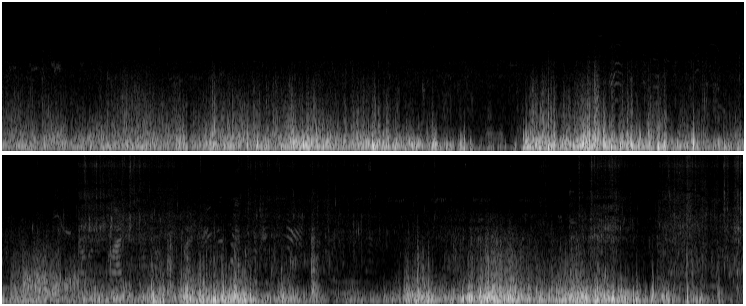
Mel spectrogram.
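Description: Wind rumbling on the microphone aboard an open wooden boat on a river, a low rushing noise that swells and eases, dropping away briefly about a third of the way in and again past the middle.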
